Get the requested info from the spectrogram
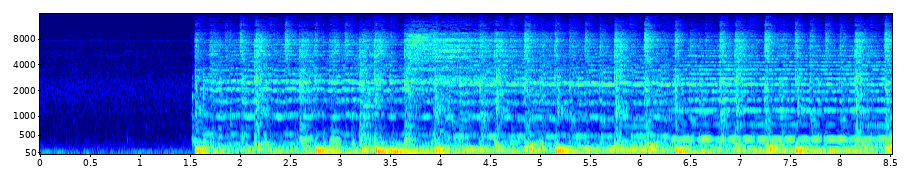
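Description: Arranger keyboard playing a melody over its own built-in drum-and-bass accompaniment, starting abruptly about a second and a half in after a short quiet, with a strong steady beat.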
